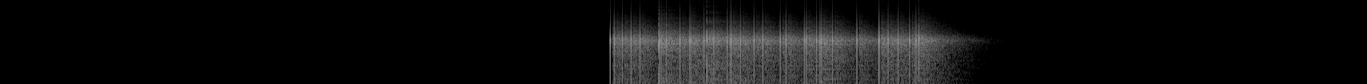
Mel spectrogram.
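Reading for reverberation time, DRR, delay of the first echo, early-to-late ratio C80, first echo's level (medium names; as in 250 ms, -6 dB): 1.3 s, -1.0 dB, no echo, 3.5 dB, no echo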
